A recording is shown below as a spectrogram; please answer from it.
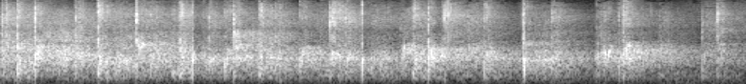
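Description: A church congregation claps and applauds in acclaim of Jesus, a dense, steady patter of many hands filling the room at moderate loudness, with sharper individual claps standing out now and then.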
